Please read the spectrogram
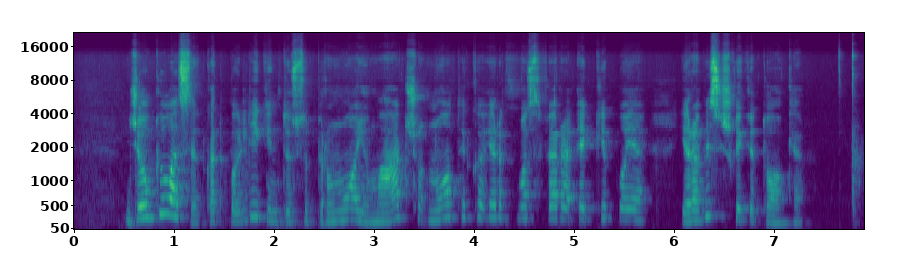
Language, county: Lithuanian, Klaipėda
